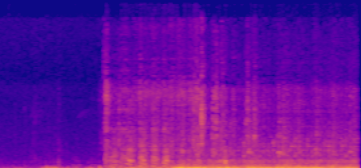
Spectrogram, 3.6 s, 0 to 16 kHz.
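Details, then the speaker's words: Diesel with heavily discharged battery (7 V) started using a fully charged Profiline jump booster, raising voltage to about 13.5 V: a brief crank, then it catches at once and settles into a steady clatter. "є дизель запустився"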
